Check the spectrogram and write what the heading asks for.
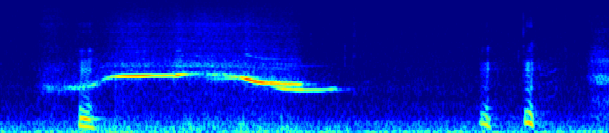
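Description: A boatswain whistle call: a shrill, sustained pipe that rises, holds for about a second, then slides downward and fades, with a few soft knocks before and after.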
